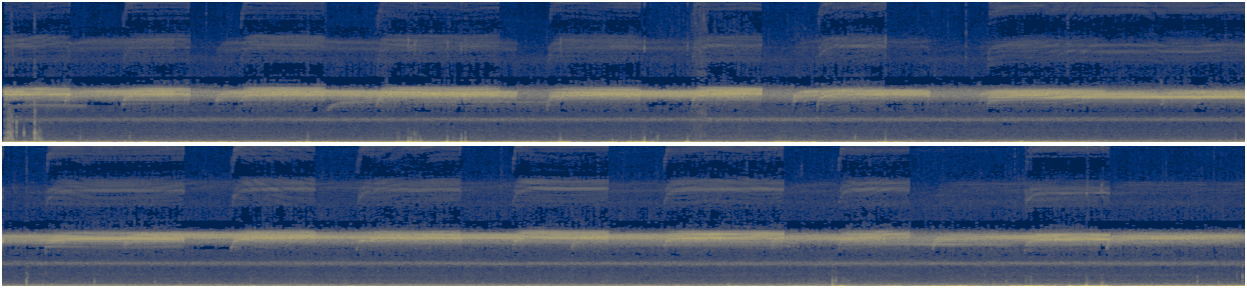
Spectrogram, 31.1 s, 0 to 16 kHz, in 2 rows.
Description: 史丹吉氏小雨蛙 Micryletta steinegeri
雲林縣 斗六市 檨仔坑
錄音環境 水溝
50隻以上競叫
